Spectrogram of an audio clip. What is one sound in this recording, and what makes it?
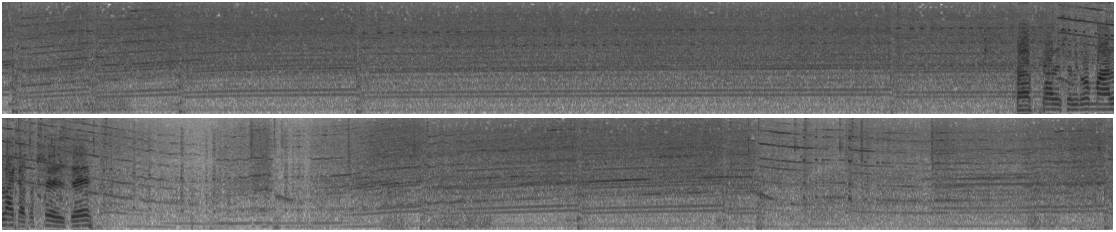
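A racing car engine roars, climbing in pitch and dropping sharply with each gear change.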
